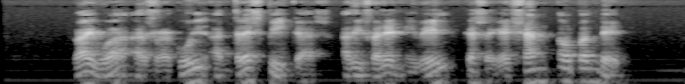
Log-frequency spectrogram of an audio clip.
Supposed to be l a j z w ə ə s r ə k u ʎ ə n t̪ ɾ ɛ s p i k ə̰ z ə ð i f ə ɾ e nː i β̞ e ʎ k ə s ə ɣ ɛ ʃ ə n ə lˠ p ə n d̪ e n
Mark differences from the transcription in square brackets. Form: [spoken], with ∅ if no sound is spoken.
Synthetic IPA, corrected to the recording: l a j [ɣ] w ə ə [z] r ə k u ʎ ə n t̪ ɾ ɛ s p i k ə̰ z ə ð i f ə ɾ e nː i β̞ e ʎ k ə s ə ɣ ɛ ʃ ə n ə lˠ p ə n d̪ e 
